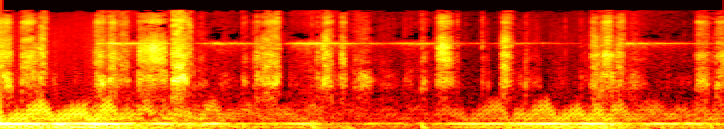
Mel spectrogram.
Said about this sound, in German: Herr Ping zog das gelbe Buch hervor befeuchtete die Bleistiftspitze mit der Zunge und malte Buchstaben in das Buch.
